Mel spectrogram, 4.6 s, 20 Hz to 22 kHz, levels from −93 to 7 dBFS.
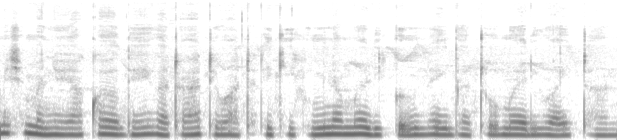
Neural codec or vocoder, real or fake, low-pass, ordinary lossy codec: none; real; none; none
